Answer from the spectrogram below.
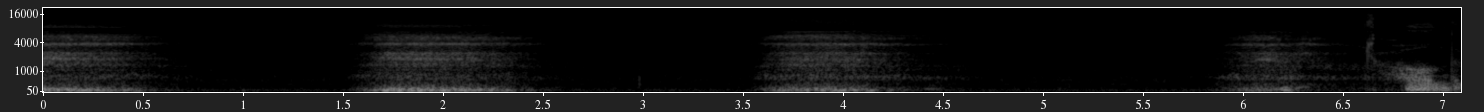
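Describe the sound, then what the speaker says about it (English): Slow, breathy exhalations during a guided breathing exercise, four soft airy breaths out evenly spaced a couple of seconds apart, close and quiet, separated by near silence. "Exhale."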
